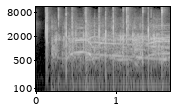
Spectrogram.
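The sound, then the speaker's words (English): A small group claps rapidly and steadily for a couple of seconds in excitement about the new Manscaped launch, with excited vocal cheering mixed in over the applause. “Clap if you're excited about the new Manscaped launch.”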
